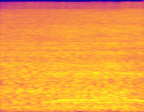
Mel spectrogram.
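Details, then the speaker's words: Live demonstration on a nasal pillow CPAP interface for sleep apnea: steady airy hiss of air escaping as mask leak increases with head or tubing movement; perceived leak noise that can arouse patients from sleep. "It's that perceived leak by the sound of the hissing and the noise that goes on."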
